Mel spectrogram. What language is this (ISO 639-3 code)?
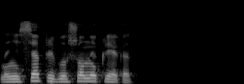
rus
